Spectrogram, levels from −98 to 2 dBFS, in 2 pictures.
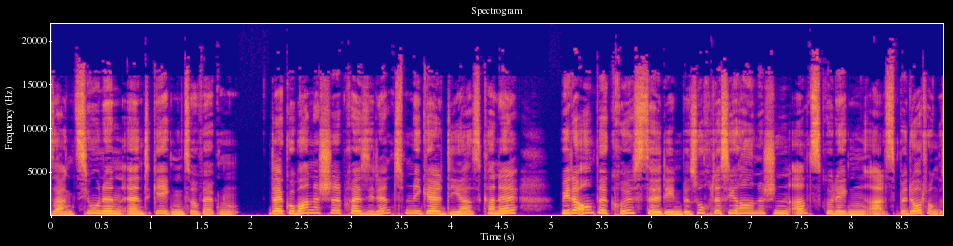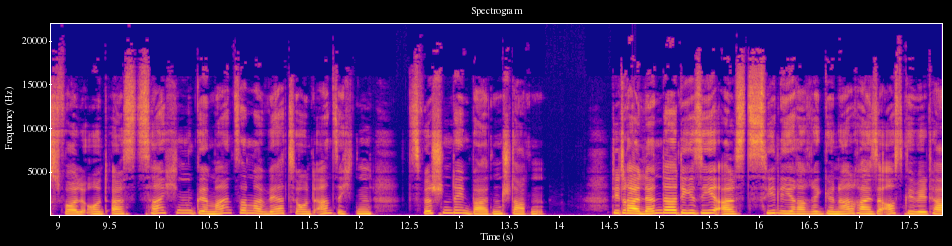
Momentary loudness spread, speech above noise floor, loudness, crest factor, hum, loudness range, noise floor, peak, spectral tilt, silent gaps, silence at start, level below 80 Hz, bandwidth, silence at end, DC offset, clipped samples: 7 LU; 29 dB; -18 LUFS; 18 dB; none; 5 LU; -47 dBFS; 0 dBFS; -2.5 dB/octave; none; 0 s; -62 dBFS; over 20 kHz; 0 s; under 0.1%; under 0.1%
